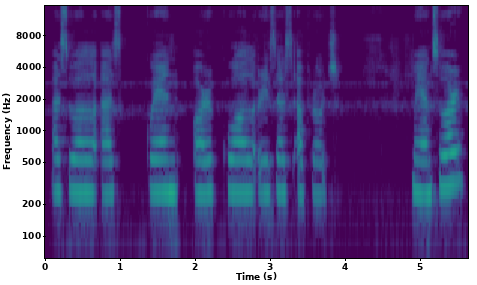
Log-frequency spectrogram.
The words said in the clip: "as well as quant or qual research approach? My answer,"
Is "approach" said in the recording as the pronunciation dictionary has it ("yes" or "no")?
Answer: yes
